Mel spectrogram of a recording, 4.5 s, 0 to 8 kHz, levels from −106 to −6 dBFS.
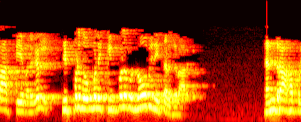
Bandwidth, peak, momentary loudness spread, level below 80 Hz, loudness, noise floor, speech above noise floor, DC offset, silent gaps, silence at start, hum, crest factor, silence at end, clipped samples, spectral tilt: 4.3 kHz; 0 dBFS; 11 LU; -62 dBFS; -15 LUFS; -70 dBFS; 55 dB; under 0.1%; none; 0 s; none; 16 dB; 0 s; under 0.1%; -9.5 dB/octave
